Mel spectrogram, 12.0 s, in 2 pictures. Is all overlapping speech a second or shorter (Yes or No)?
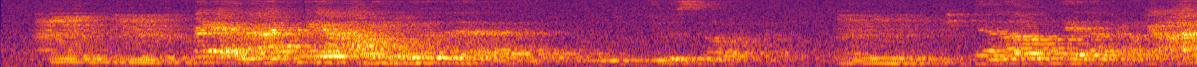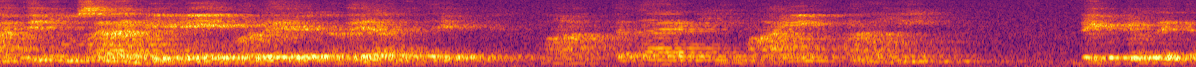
Yes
